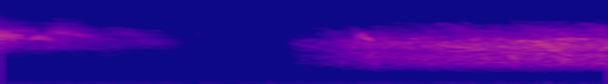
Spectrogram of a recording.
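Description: A Common Starling gives harsh, rasping screeches, one second-long burst, a brief pause, then a longer grating stretch with faint whistled notes woven through it.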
